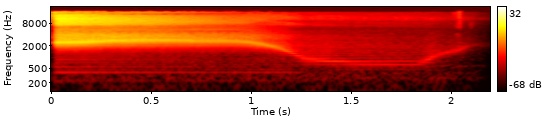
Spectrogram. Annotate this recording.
jewharp recorded using MC-907 microphone
oneshot, jewharp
